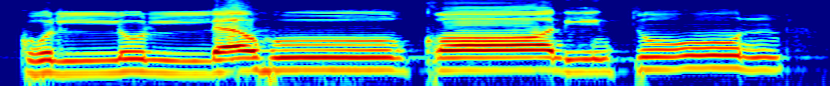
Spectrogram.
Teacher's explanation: یہاں ادغام ہوگا بغیر غننے کے، یعنی نون کا اس میں ساؤنڈ نہیں ہوگا، نون کی آواز نہیں ہوگی۔ · ساؤنڈ نہیں ہوگا، نون کی آواز نہیں ہوگی۔ کل لہ قانتون، قاف موٹا پڑیے گا، قاف کو اپنے باریک نہیں کرنا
